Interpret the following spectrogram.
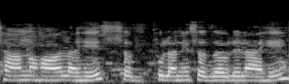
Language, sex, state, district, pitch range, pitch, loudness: Marathi, female, Maharashtra, Mumbai Suburban, 190-205 Hz, 195 Hz, -13 LUFS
